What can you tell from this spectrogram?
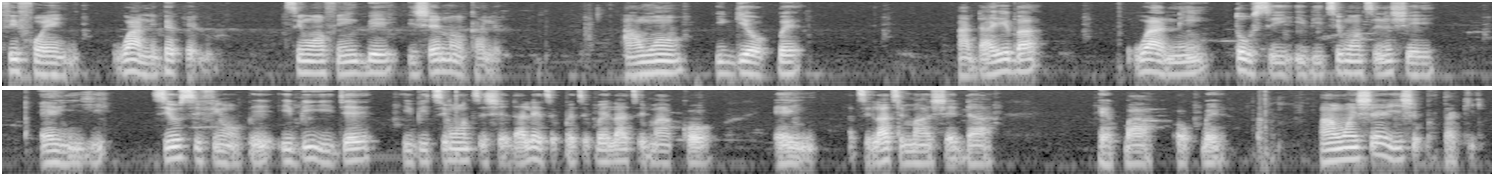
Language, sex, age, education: Yoruba, male, 60+, tertiary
